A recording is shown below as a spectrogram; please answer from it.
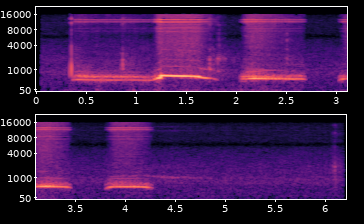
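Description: Mourning dove giving its cooing call. A drawn-out first coo is followed by a louder second coo that rises in pitch and then slides down. Three shorter, lower coos close the call.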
